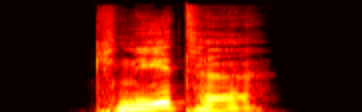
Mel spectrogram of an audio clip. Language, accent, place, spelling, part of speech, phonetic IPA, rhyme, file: German, Germany, Berlin, knete, verb, [ˈkneːtə], -eːtə, De-knete.ogg
- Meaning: inflection of kneten: 1. first-person singular present 2. singular imperative 3. first/third-person singular subjunctive I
